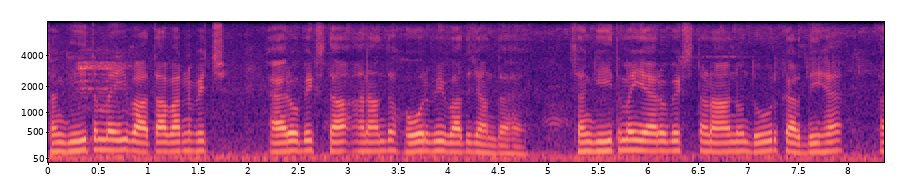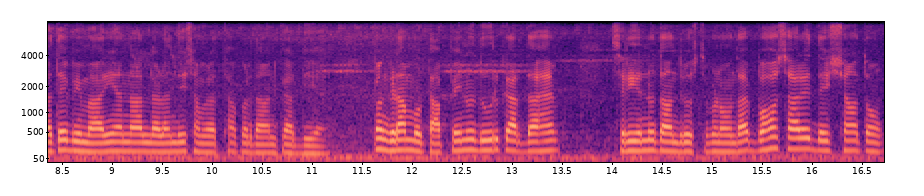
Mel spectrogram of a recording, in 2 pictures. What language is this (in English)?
Punjabi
